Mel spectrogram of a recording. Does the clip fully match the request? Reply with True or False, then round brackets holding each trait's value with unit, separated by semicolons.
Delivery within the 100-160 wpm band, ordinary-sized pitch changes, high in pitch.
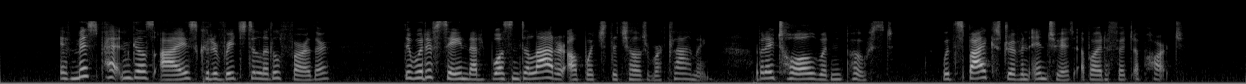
False (190 wpm; 3.3 semitones; 255 Hz)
